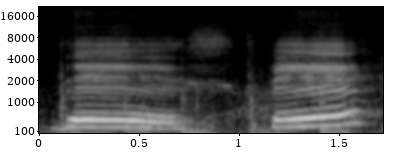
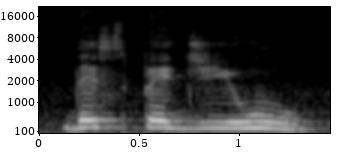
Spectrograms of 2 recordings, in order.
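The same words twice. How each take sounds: First: DESPEDIU as des, pe, diu with long gaps; very slow DES, PE, unbroken DIU; slow syllable by syllable. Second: DESPEDIU with the end broken as di-U; low, slow "despediu", U pulled apart from DI; overseparated final I and U in DESPEDIU; DESPEDIU split wrongly. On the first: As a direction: count out "Despediu" in three beats. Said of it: "Vamos falar pausadamente". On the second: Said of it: "Ou eu falo". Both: Shown as a demonstration.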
